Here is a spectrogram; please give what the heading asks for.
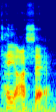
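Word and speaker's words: תֵּעָשֶׂה: We don't have a yud, but it is pronounced te'aseh, just like the Midrash says.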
